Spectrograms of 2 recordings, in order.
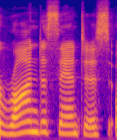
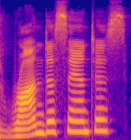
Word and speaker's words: DeSantis: First, Florida Governor Ron DeSantis, or in my head, I use the way that, like, Donald Trump pronounces it, which is Ronda Santis, like the name Ronda.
